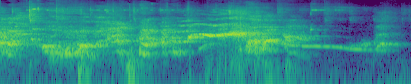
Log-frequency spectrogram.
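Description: Small dogs yipping and whining in play, a run of high cries that bend up and down, ending in one long falling whine near the end.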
